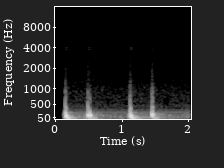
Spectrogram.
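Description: A heartbeat-like sound effect: low thumps in pairs, two pairs about a second apart.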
